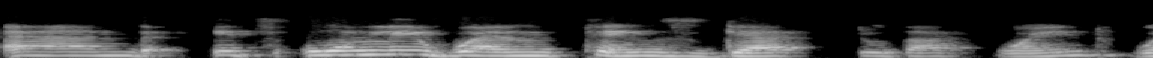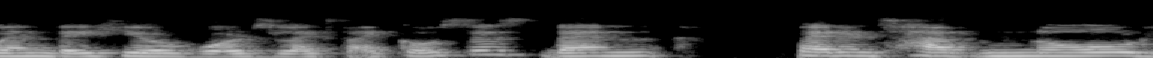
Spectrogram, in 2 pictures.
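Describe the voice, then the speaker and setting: In a Tamil accent, a woman talks at a medium pitch. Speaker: clinician working with young people and families. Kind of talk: panel discussion.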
